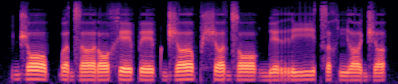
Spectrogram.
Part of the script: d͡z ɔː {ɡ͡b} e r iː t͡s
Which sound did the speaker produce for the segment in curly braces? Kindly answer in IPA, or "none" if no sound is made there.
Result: ɡ͡b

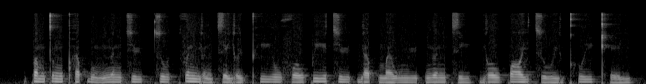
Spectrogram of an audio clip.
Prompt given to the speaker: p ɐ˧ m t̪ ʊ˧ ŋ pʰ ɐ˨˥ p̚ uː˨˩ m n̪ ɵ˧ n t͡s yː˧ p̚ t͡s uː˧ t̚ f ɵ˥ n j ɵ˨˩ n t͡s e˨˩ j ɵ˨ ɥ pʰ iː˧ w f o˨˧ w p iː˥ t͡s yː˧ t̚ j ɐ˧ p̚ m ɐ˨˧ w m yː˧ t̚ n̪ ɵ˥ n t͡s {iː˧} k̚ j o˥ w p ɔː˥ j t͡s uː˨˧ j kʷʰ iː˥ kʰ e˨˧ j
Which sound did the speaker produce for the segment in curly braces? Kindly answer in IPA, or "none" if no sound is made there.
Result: iː˨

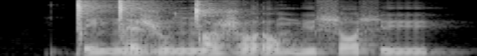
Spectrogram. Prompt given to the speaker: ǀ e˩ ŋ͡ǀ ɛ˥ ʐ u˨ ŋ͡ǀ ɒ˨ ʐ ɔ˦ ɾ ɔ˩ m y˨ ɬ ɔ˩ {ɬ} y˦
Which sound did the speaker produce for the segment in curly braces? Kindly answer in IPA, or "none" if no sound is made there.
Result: ɬ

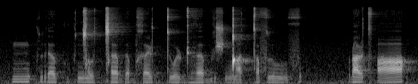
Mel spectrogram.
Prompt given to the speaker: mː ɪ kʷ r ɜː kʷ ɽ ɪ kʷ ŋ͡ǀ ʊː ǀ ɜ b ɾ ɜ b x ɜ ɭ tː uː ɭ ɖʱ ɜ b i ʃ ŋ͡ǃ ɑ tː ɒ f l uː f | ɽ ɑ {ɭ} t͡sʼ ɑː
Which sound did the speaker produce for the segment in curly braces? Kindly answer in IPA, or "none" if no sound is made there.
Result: ɭ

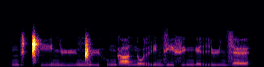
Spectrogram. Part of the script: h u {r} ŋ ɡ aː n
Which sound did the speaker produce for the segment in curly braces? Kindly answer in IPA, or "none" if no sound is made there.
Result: none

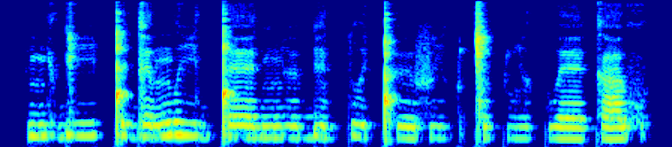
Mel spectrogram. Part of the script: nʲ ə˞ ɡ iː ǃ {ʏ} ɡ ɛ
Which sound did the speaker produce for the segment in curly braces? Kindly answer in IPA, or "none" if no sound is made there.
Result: ɪ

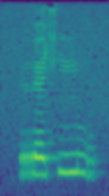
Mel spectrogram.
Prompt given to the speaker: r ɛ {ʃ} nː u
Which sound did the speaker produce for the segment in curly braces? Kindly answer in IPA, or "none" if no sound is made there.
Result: ç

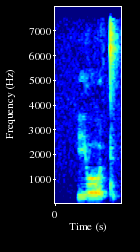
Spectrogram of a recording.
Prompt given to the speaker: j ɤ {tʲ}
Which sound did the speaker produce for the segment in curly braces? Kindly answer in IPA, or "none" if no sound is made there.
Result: tʲ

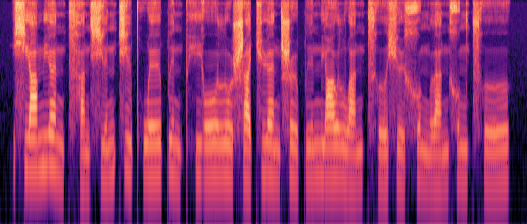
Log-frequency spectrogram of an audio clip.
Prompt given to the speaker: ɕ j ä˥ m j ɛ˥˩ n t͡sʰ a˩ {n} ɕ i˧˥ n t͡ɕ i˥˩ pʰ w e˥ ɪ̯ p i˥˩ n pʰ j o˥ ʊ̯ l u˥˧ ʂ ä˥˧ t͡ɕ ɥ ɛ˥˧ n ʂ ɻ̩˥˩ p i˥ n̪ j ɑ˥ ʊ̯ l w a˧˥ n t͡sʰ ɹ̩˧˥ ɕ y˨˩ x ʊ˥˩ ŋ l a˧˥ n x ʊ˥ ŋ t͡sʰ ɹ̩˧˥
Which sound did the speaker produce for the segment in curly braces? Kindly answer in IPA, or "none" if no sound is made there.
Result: n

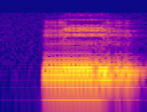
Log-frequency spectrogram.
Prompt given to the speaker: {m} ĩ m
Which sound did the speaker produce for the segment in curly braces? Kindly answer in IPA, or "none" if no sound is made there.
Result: m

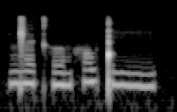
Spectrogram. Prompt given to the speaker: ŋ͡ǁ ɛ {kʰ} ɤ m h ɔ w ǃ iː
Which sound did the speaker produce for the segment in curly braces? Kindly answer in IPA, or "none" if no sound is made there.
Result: kʰ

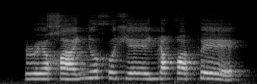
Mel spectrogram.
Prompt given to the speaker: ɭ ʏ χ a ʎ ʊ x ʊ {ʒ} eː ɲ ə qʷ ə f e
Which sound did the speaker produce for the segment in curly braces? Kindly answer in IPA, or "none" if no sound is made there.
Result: ç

